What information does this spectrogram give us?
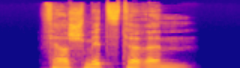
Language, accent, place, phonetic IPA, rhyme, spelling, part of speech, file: German, Germany, Berlin, [fɛɐ̯ˈʃmɪt͡stəʁəm], -ɪt͡stəʁəm, verschmitzterem, adjective, De-verschmitzterem.ogg
- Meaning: strong dative masculine/neuter singular comparative degree of verschmitzt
